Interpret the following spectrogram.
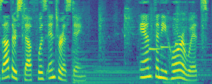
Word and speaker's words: Horowitz: some of his other stuff was interesting anthony horowitz pronounced horovich and terry pratchett i was going to say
